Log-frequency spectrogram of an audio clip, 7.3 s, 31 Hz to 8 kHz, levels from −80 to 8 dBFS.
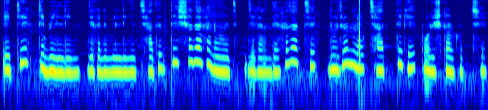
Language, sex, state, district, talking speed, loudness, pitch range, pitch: Bengali, female, West Bengal, Jhargram, 145 wpm, -36 LUFS, 215-285 Hz, 235 Hz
